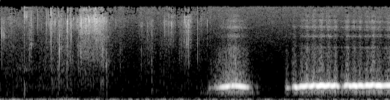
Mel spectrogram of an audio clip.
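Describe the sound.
A human voice imitates a male tawny owl's hoot: a short tonal hoot, a brief pause, then a longer wavering hoot, fairly loud over a faint rustling background.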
